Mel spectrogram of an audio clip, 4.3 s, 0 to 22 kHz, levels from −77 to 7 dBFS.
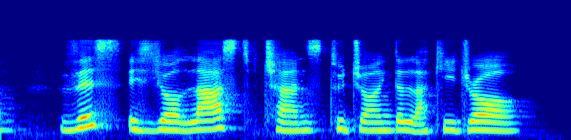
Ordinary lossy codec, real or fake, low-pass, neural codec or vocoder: none; fake; none; codec, 16 kHz, about 1 kbps, DyCAST, with the encoder's durations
